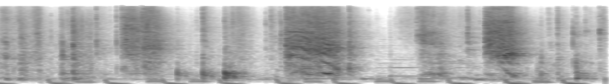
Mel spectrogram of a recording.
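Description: Packing tape pulled from a handheld dispenser and pressed across a cardboard shipping box, in three long pulls of about half a second to a second each, over background music with a steady beat.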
